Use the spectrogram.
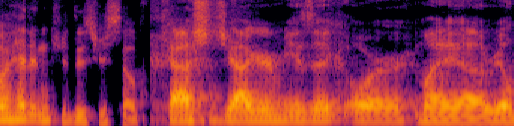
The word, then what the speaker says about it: Jaeger: have the great cash Jagger go ahead and introduce yourself cash Jagger music or my real name is Cash the middle name is after Mick Jagger not spelled the same way but that's kind of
